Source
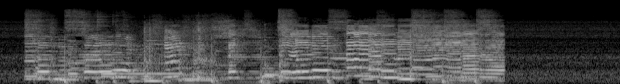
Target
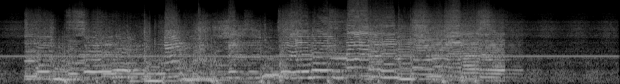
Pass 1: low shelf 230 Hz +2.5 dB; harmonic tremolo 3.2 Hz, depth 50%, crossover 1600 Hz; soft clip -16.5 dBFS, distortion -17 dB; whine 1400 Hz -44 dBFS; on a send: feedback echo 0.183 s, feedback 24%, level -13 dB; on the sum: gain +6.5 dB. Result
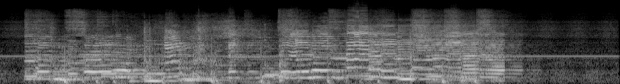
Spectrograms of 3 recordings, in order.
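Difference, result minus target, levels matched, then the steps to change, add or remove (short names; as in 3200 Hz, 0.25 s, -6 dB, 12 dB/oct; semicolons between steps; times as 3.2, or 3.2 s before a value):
soft clip: distortion -10 dB
change: soft clip -28 dBFS, distortion -7 dB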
